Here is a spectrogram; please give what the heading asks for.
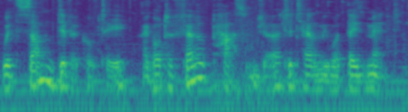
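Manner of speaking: ordinary delivery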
